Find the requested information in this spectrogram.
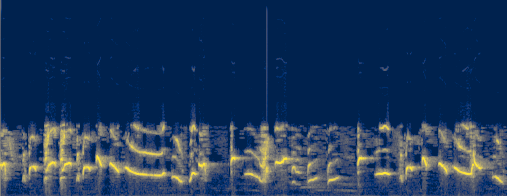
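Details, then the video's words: Two Oriental magpie-robins in a singing contest, delivering a sustained run of varied whistled phrases, swooping and warbling, with brief pauses between bursts. "Sepasang kacer sedang beradu kicauan"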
